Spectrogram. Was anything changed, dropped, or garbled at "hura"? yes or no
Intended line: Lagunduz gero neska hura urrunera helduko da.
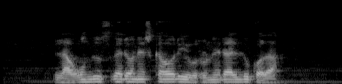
yes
